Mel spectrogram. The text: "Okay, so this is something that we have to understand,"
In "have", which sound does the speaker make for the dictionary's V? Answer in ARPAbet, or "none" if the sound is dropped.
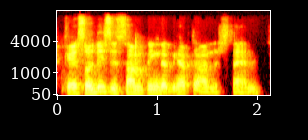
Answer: F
